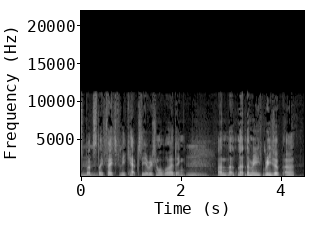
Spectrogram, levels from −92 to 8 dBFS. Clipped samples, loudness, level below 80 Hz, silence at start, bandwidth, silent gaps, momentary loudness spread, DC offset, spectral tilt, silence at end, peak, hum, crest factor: under 0.1%; -29 LUFS; -54 dBFS; 0 s; 11.5 kHz; none; 13 LU; under 0.1%; -5 dB/octave; 0.2 s; -6 dBFS; none; 24 dB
